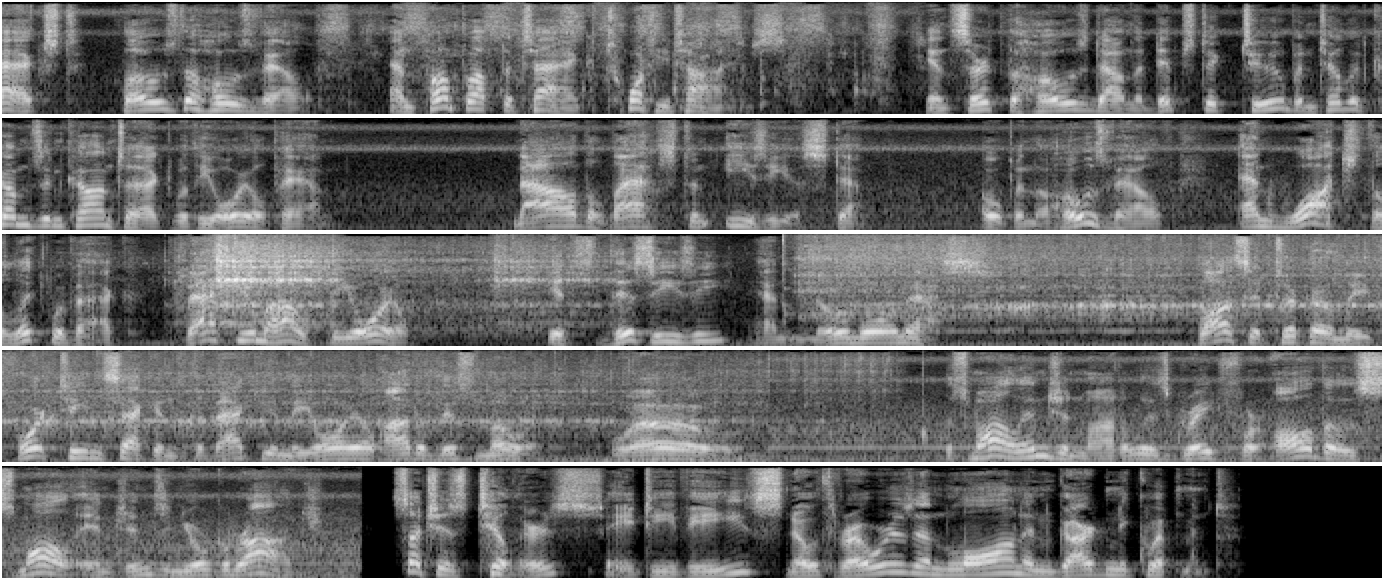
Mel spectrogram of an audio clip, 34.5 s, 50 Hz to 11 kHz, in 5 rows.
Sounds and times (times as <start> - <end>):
Speech: 0.0 - 8.6, 9.5 - 15.9, 16.6 - 18.7, 19.8 - 24.5, 25.4 - 33.8.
